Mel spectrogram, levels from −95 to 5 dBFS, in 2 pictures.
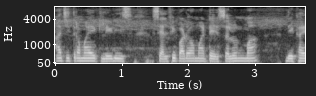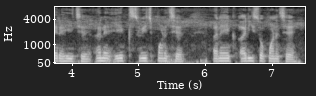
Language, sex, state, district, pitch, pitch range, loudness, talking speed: Gujarati, male, Gujarat, Valsad, 140 Hz, 130-145 Hz, -15 LUFS, 175 wpm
